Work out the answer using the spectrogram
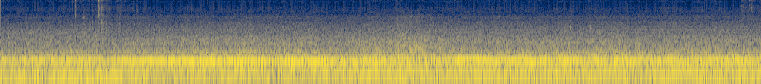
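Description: Steady low drone holds at one pitch over the road rumble while cruising; there is a hum, but the source isn't pinned down.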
